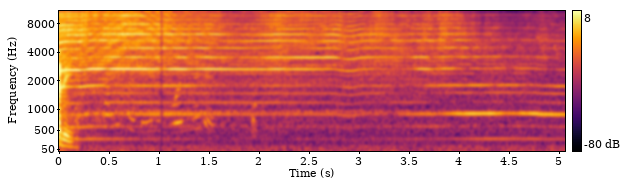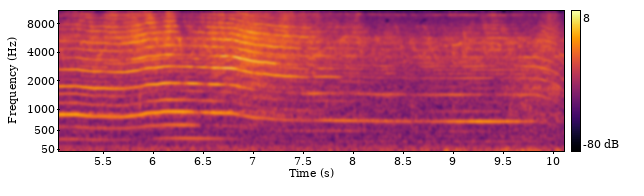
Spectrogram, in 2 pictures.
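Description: E-flite AeroScout RC trainer's brushless electric motor and three-blade propeller buzzing in flight: a steady whine that wavers in pitch about two-thirds of the way through, then settles lower for the last few seconds.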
